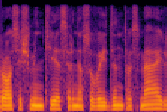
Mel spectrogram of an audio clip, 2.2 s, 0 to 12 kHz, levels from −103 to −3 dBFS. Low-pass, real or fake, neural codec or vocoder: 9.9 kHz; real; none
